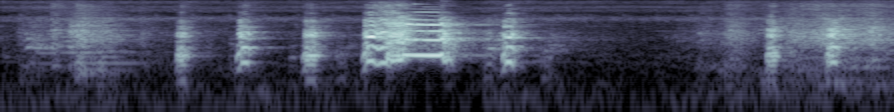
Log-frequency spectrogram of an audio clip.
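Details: Desi hen clucking: a series of short, harsh, nasal clucks, one longer squawk in the middle, a brief quiet gap, then more clucks, clear with no other sounds.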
